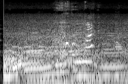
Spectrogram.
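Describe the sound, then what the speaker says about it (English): Orange Lamborghini Huracan driven hard through Sydney streets, its loud engine roaring steadily close by for two seconds with a rising rev in the middle, voices faintly mixed in. "we decided to enjoy the car for what it was and thrash it around the streets of Sydney"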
